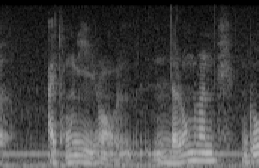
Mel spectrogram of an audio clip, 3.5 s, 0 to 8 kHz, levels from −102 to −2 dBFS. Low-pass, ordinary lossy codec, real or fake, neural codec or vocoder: 7.2 kHz; none; real; none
